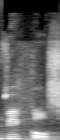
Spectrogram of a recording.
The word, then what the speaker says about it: vehicles: Itu bacanya vehicles ya. Tulisannya V e H bukan vehicle.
